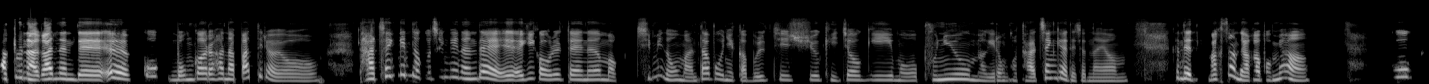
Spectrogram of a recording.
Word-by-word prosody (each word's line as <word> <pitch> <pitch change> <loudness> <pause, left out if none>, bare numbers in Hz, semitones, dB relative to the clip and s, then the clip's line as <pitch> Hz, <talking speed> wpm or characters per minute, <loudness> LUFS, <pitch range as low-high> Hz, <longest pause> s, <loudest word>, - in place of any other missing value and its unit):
밖에 305 +3 +3
나갔는데 235 +1 +8 0.3
예 280 -4 +6
꼭 380 0 -7
뭔가를 225 +5 -2
1 245 -2 0
빠뜨려요. 170 - -5 0.4
다 255 - +4
챙긴다고 385 -6 -4
챙기는데 300 -3 -3 0.3
애 - - 0
아기가 245 +3 0
어릴 230 +1 -5
때는 220 0 -3
막 185 -4 -8 0.2
짐이 350 +8 -10
너무 205 -1 -7
많다 175 +8 -5
보니까 210 -9 -9
물티슈, 200 +3 -9
기저귀, 205 +1 -9
뭐 180 -1 -13
분유 235 +2 -4
막 175 -4 -11
이런 175 +1 -11
거 175 - -18
다 170 -1 -3
챙겨야 295 - -3
되잖아요. 165 -2 -12 0.5
근데 270 -5 +2
막상 235 +3 -2
나가 210 0 +1
보면 195 -2 -2 0.8
꼭 345 0 -5
220 Hz, 300 characters per minute, -22 LUFS, 190-260 Hz, 0.8 s, 나갔는데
